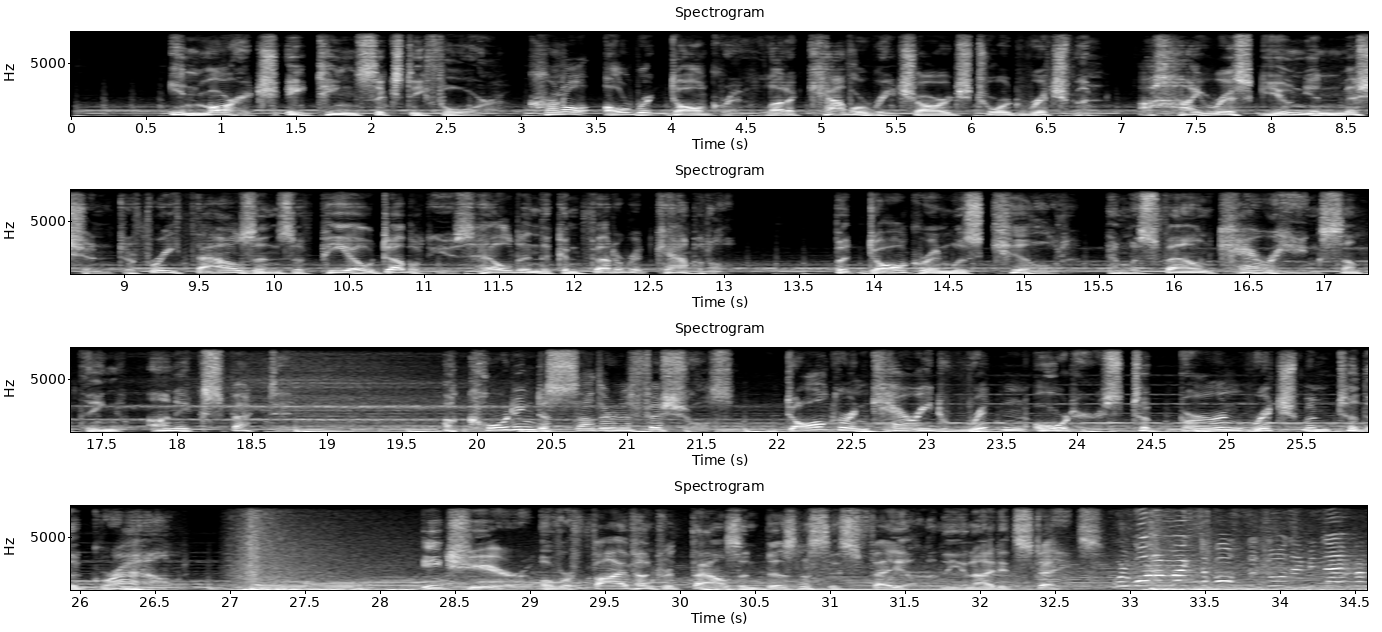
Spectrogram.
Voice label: TV Narration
